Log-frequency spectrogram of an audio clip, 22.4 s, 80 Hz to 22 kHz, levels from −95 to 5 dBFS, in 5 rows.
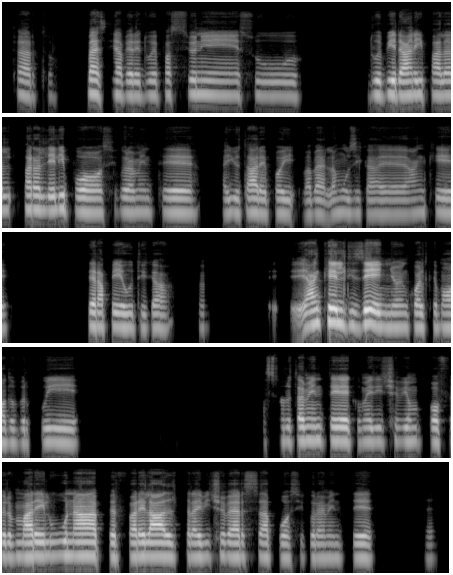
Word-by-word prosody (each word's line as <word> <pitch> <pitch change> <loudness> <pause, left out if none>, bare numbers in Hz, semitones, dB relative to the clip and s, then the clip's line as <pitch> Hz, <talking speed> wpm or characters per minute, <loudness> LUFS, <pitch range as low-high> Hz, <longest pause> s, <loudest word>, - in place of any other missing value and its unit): Certo, 185 -2 -10 0.3
beh 215 -2 +1
sì 205 +4 -13
avere 195 -1 -4
2 195 +1 -11
passioni 200 0 -9
su 190 -1 -15 0.6
2 200 +2 -6
binari 205 0 +1
palal 200 -1 -5
paralleli 205 0 -1
può 180 -2 -1
sicuramente 180 -1 -7 0.2
aiutare. 175 0 -5
Poi 165 0 -9
vabbè, 160 +1 -10
la 155 +2 -14
musica 170 -1 -14
è 165 0 -11
anche, 175 +1 -11 0.8
terapeutica. 180 -2 -2
Uhm 175 -2 -26 0.6
e 465 -1 -29
e 445 0 -7
anche 215 +3 +5
il 220 -2 +9
disegno 190 -2 +6
in 180 0 -8
qualche 180 0 -5
modo, 175 -1 -5
per 170 0 -13
cui 175 -1 -6 1.9
Assolutamente, 190 0 -1
come 180 +1 -9
dicevi 185 +1 -11
un 185 0 -8
po' 180 - -2
fermare 185 +1 +3
l'una 195 0 +6
per 180 -2 -4
fare 185 0 +3
l'altra, 185 -1 +6
e 180 - 0
viceversa, 180 0 -3
può 175 -1 -8
sicuramente, 175 0 -7 0.4
ehm, 165 -1 -28
185 Hz, 125 wpm, -21 LUFS, 175-195 Hz, 1.9 s, il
